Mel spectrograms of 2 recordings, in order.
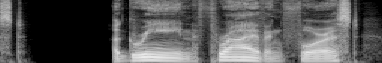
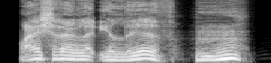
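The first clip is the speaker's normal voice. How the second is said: loud, throaty, guttural rasp; 5 semitones higher, 5 dB louder than usual. A voice rasps close in the narrator's ear, guttural rasping voice. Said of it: "a guttural voice rasped in my ear".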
